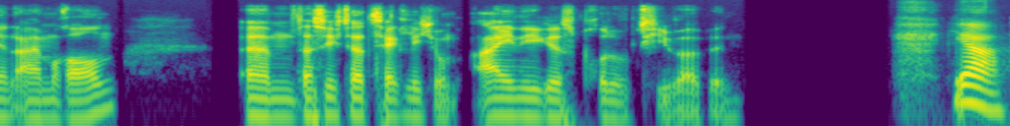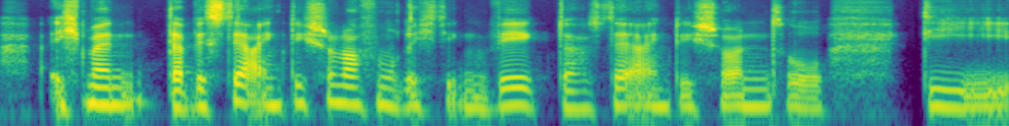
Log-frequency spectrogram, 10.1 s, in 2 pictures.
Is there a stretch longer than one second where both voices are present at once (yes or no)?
no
